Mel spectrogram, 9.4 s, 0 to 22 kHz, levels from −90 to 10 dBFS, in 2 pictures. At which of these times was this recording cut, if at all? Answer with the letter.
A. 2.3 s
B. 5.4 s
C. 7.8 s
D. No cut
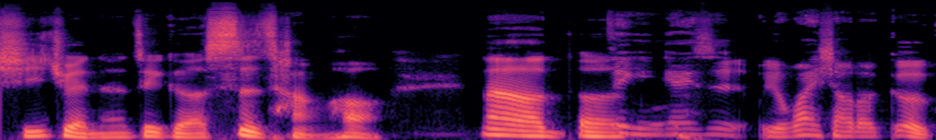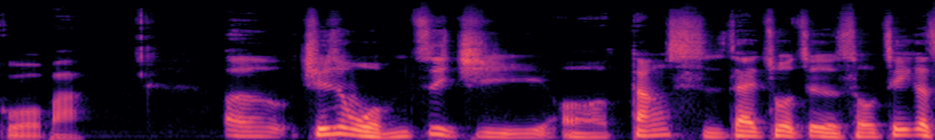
D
